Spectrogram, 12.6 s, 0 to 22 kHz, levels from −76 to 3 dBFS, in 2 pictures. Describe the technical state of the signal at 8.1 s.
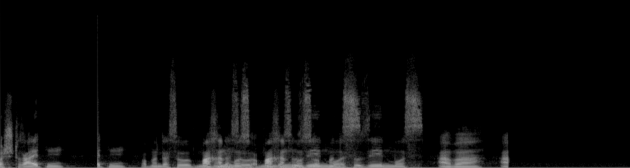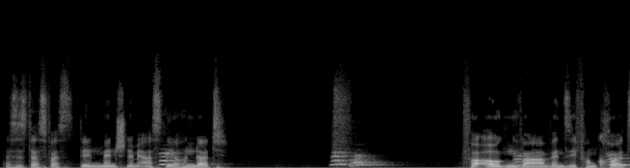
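At 8.1 s the signal is intact, with no dropout, distortion, glitch or other fault audible at that moment.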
